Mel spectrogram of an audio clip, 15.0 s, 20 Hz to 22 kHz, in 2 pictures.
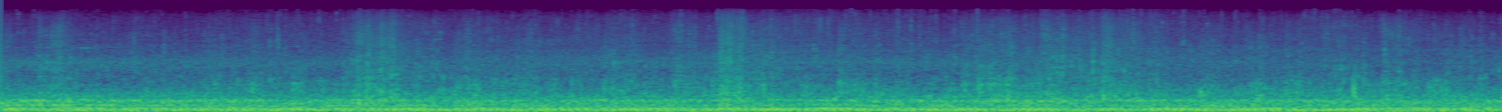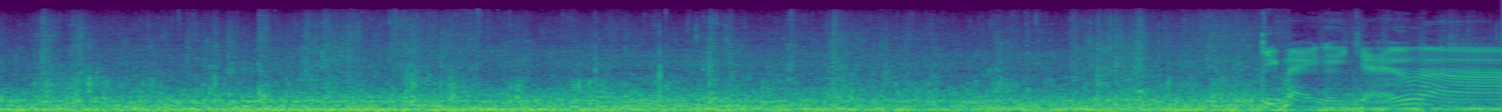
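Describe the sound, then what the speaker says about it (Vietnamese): A high-speed river passenger boat carrying 250 passengers runs with a steady, droning engine roar heard from on board, continuous over wind and water noise while people talk throughout. "Mọi người nghe cái tiếng động cơ kìa"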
